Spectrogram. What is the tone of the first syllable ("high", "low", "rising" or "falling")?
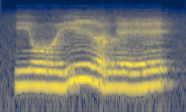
low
